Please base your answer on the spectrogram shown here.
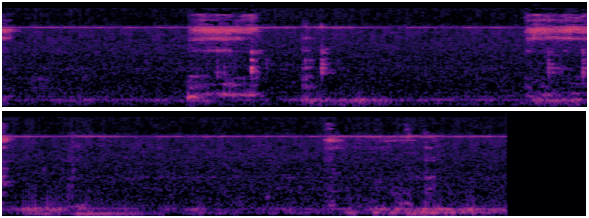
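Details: Sleeping pug snoring with two harsh, raspy snorting breaths a few seconds apart, then a deeper grunting rumble, above a steady low hum and a thin high-pitched whine; the sound cuts off just before the end.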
